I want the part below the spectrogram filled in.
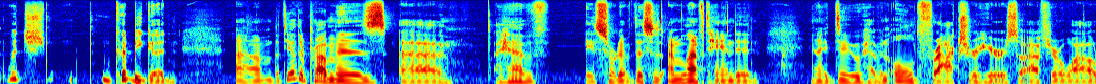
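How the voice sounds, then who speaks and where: A man with a very low voice and a strong vocal fry hosts a calm ASMR roleplaying session. He speaks softly and without hurry, thinking aloud as he explains. The sound is dry, with no room echo. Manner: calm, unhurried. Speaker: host of a solo roleplaying playthrough.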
